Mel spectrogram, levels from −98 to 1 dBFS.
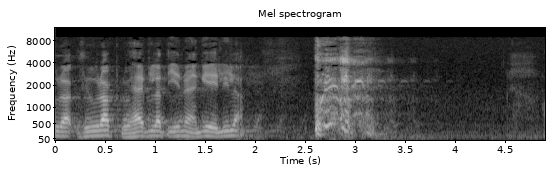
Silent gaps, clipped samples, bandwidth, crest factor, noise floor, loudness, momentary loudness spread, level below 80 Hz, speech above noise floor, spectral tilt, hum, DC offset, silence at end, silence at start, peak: none; under 0.1%; 9.4 kHz; 20 dB; -62 dBFS; -31 LUFS; 17 LU; -68 dBFS; 31 dB; -3.5 dB/octave; none; under 0.1%; 0.25 s; 0 s; -12 dBFS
